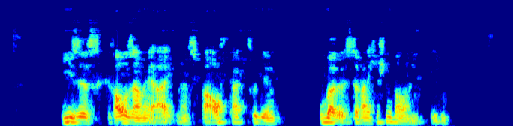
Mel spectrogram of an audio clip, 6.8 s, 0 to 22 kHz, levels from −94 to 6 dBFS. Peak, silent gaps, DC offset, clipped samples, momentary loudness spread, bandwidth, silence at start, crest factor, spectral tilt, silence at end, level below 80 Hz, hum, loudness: -2 dBFS; 3.80-4.25 s; under 0.1%; under 0.1%; 18 LU; 8.4 kHz; 0.85 s; 20 dB; -7 dB/octave; 0.9 s; -68 dBFS; none; -21 LUFS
